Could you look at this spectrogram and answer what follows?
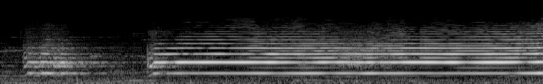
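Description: A conch shell (shankh) blown for the aarti: a short blast, then about a second and a half in a long, steady held note at one pitch.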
